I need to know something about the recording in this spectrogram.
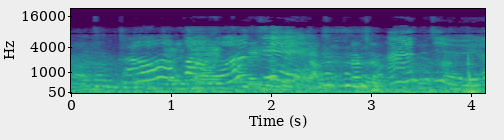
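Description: Children's voices chattering and calling out, mixed with other people talking.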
